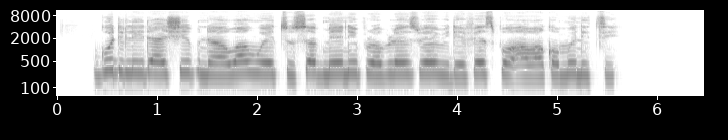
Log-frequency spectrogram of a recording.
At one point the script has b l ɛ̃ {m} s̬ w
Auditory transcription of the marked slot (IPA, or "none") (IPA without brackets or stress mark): m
